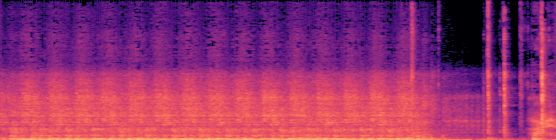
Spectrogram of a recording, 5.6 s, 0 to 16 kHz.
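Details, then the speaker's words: Long-sitting 1972–74 AMC Gremlin, cranked on ratty starter, spark unverified: starter turns engine briskly and evenly about four beats a second, no dragging; normal cranking speed. "she sure sounds really healthy cranking over although normally I verify that it actually does indeed have spark which I haven't at the moment"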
